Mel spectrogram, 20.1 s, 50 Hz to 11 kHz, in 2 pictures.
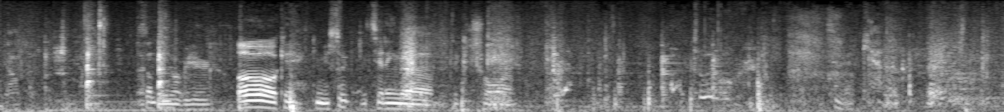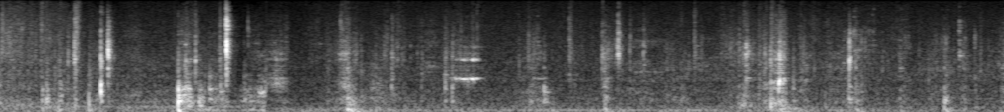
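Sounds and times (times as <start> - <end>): metal knocks and clanks: 0.0 - 2.2.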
